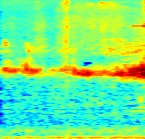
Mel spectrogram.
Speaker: このフィードバックホイッスルは、補聴器のスピーカーから出てくる音が無限のサイクルでマイクによって拾われるときに発生します。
